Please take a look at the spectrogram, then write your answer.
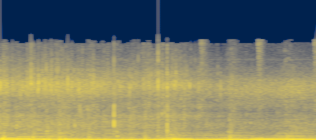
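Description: Star anise, cardamom pods, cloves, cinnamon bark and onions fry in hot oil for bubur lambuk, a loud, close, steady sizzle with occasional sharper crackles and pops, and no voices.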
